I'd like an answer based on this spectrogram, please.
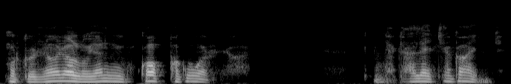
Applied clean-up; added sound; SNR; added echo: neural mask model Resemble Enhance denoiser.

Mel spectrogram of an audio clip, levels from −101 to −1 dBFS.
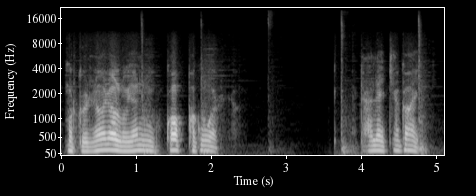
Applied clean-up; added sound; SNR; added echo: neural mask model RNNoise.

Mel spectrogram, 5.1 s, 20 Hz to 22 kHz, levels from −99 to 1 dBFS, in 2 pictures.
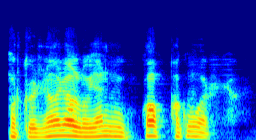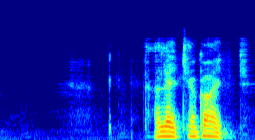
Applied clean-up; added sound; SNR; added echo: neural mask model DeepFilterNet 3.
